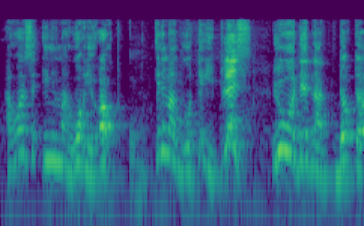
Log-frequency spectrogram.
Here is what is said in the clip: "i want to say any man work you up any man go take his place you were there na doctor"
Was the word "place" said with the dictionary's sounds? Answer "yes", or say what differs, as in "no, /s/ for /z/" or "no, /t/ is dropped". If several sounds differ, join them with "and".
yes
